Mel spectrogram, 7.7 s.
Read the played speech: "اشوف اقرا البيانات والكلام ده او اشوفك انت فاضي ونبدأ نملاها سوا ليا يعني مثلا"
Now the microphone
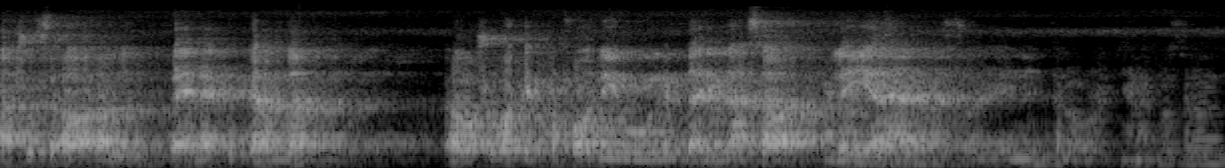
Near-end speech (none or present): present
